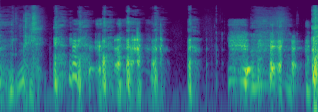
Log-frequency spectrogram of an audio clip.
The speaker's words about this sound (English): Stop making me cough.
